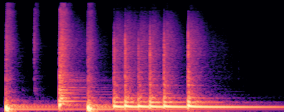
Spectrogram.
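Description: A drum groove opens with kick and snare hits, then a rapid run of high tom strokes rings out, close and clear with no talking.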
